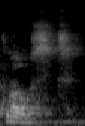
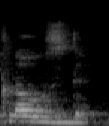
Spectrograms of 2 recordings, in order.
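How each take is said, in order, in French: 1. La fin se prononce avec un son t. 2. La fin se prononce avec un son d. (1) "On va pas dire closed" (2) "Et donc là, on va prononcer de"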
